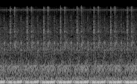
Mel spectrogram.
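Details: Subaru Impreza WRX fully warm after an hour of running: a quick, regular low thump at idle from the passenger side around cylinder 1 or 3, with the driver side much less. Owner wonders about piston slap. Knocking at idle, unconfirmed.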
